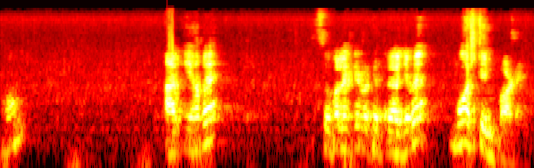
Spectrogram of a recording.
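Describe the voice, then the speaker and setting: A man's voice: fairly high pitch, expressive, moderate pace, a little hiss or hum, low-quality recording. A man teaching an English grammar lesson with a Bengali accent, explaining step by step and checking in with his students often. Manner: explains step by step, often asks "ঠিক আছে?".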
